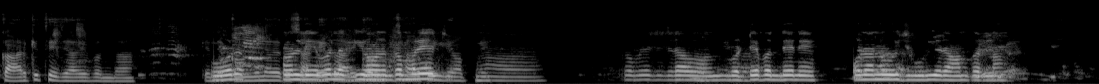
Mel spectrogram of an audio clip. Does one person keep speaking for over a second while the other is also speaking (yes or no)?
yes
